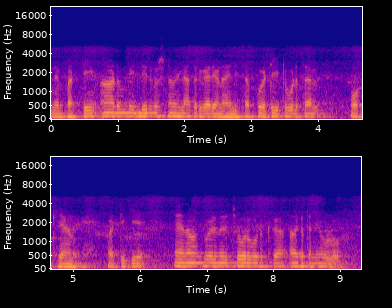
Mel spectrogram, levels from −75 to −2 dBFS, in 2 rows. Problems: constant background noise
